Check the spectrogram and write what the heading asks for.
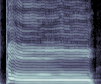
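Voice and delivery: long, high, loud held goal call; Mexican announcer voice. Acted. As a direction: bellow it like a Mexican soccer announcer, stretched out. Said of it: "in the Mexican announcer voice".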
